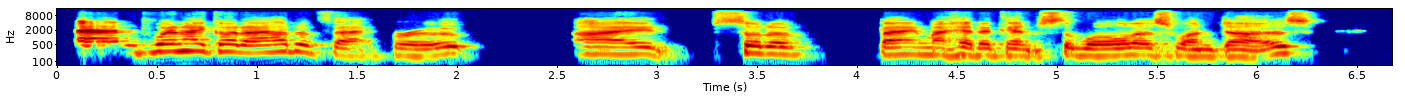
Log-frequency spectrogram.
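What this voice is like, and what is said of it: Mixed accent from several continents. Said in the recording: “my accent, which is just a mishmash now of several continents”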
